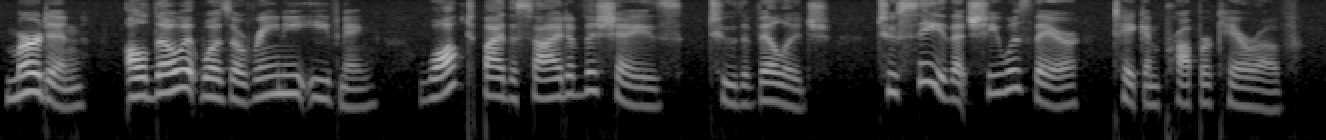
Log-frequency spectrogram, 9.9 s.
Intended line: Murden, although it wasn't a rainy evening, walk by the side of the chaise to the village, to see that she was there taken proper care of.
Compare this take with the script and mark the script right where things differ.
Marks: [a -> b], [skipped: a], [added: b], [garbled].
Murden, although it [wasn't -> was] a rainy evening, [walk -> walked] by the side of the chaise to the village, to see that she was there taken proper care of.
